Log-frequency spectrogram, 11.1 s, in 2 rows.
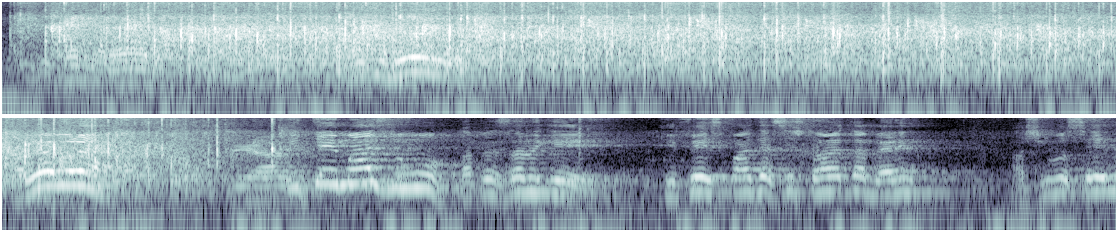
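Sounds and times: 
crowd applause for a samba group: 0.0s - 7.0s
speech: 9.2s - 11.1s.

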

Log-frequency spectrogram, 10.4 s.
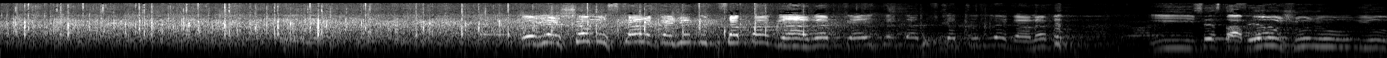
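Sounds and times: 
crowd applauding: 0.0s - 6.4s
speech: 4.2s - 10.3s.

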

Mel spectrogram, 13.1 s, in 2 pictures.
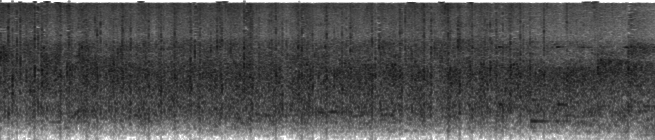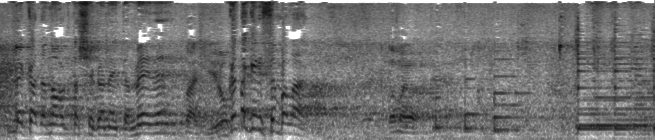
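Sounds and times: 
audience applause: 0.0s - 6.7s
speech: 6.9s - 11.6s.

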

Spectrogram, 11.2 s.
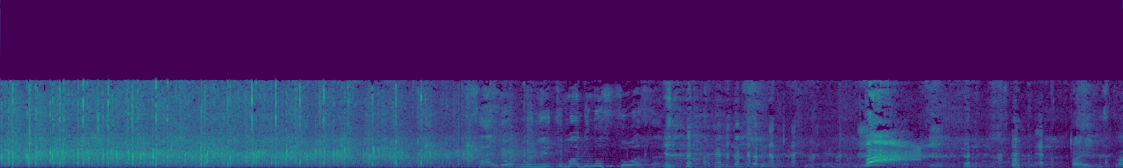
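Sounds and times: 
round of applause: 0.0s - 5.5s
speech: 5.5s - 9.6s
laughter: 6.6s - 11.2s.

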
